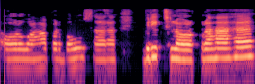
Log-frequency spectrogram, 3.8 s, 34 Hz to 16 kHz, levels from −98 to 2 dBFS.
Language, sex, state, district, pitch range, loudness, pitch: Hindi, female, Bihar, Sitamarhi, 215-235 Hz, -17 LUFS, 225 Hz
